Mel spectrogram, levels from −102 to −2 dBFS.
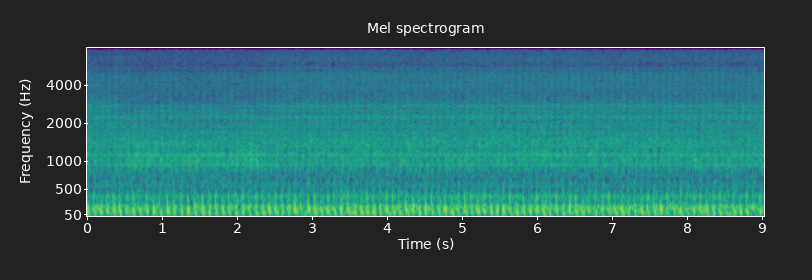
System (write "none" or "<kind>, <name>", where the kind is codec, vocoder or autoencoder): vocoder, Vocos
